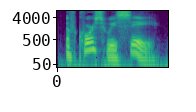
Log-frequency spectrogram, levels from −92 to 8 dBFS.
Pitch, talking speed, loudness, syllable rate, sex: 115 Hz, 215 wpm, -15 LUFS, 5.6 syllables/s, male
